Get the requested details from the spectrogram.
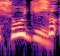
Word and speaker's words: Sully: Clint Eastwood, que tiene ya 86 años y yo creo que no puede estar más guapo, estrena una película titulada Sally, que tiene el que se escribe Sully. – Sully, efectivamente Sully, que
